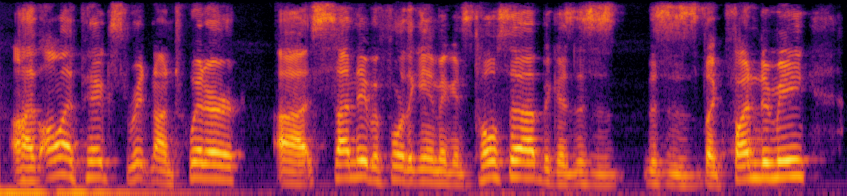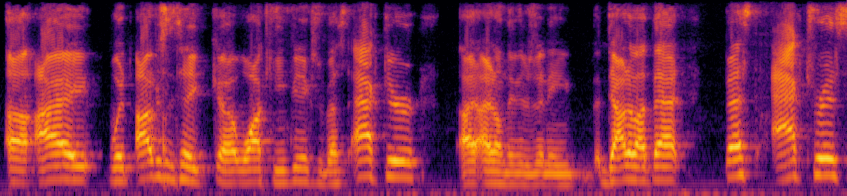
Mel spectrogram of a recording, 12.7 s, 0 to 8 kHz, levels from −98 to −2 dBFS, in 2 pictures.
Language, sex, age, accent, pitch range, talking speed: English, male, 20-39, American, 160-210 Hz, 215 wpm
